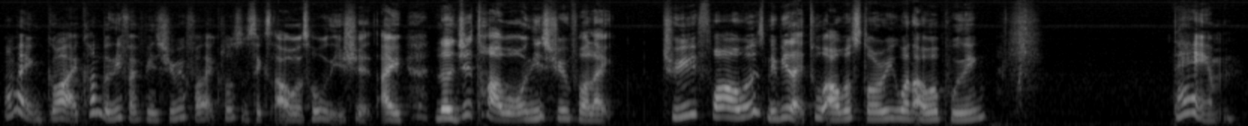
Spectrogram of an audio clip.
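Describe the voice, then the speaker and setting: Chatting her way through a game stream, a young woman keeps dropping the filler "like" into her casual talk. Her voice is a little high and expressive, moving at normal speed.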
